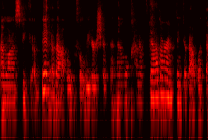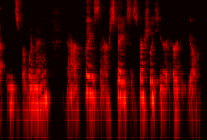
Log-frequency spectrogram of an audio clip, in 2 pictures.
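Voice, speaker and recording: Somewhat breathy and medium in pitch, a woman speaks very fast with lively intonation, hardly any pauses, and big swings in loudness. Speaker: university staff presenter and instructor. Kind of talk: workshop presentation. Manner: animated.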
